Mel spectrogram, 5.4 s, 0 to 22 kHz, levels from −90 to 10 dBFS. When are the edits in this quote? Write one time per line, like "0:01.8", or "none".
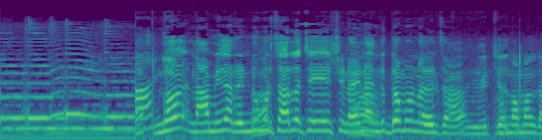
0:01.4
